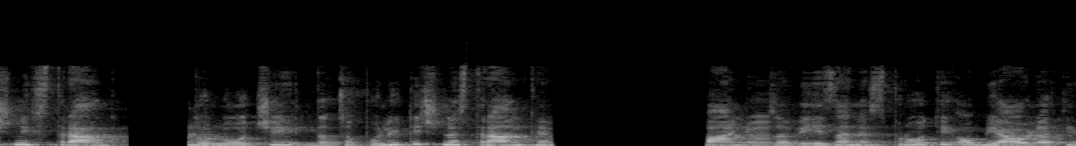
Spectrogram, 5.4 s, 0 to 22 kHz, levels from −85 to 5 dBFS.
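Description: At 0.63 s a digital wireless dropout mutes the speech for about 0.31 s. The receiver lost too much data. It cuts to clean silence, with no noise burst.

At 1.63 s a burst of packet loss hits. The last sound is stretched for 57 ms as a fading buzz or hiss. Then 60 ms of speech is skipped.

At 2.76 s a second dropout mutes the audio for about 0.77 s, again a clean hole.

At 3.79 s another burst of packet loss fills 52 ms and skips 60 ms.

The call codec limits the audio to about 12 kHz, which fits Opus.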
